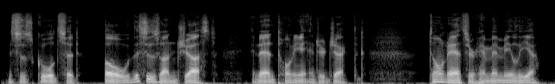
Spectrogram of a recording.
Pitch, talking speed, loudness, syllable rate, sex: 85 Hz, 150 wpm, -20 LUFS, 5.9 syllables/s, male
